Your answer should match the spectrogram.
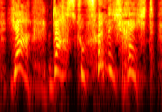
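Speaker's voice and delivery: very high, loud put-on voice; eager petty thief. A narrator's reading. Thief agreeing with the watchman, high and loud. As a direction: agree in a high, excited shout.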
